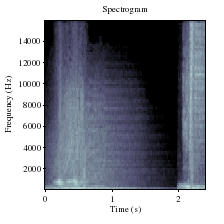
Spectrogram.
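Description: A whoosh sound effect with a deep low boom underneath, swelling up suddenly and fading away over about a second and a half.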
